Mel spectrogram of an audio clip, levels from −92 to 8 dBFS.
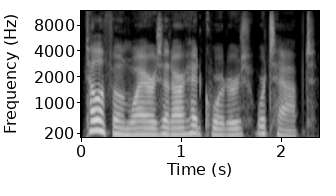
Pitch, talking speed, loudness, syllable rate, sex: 175 Hz, 175 wpm, -18 LUFS, 6.4 syllables/s, female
